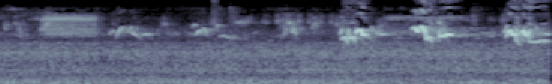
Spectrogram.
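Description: American robin giving short, clear chirped phrases around the upper-middle pitch, several in under four seconds, over a steady low rumble of background noise.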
